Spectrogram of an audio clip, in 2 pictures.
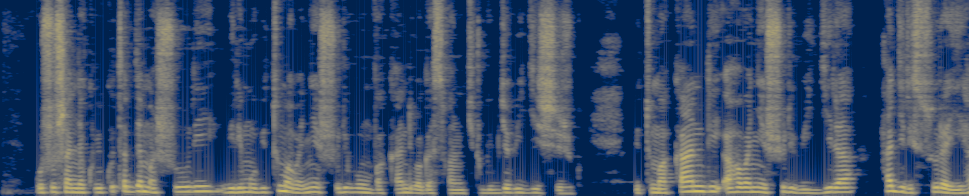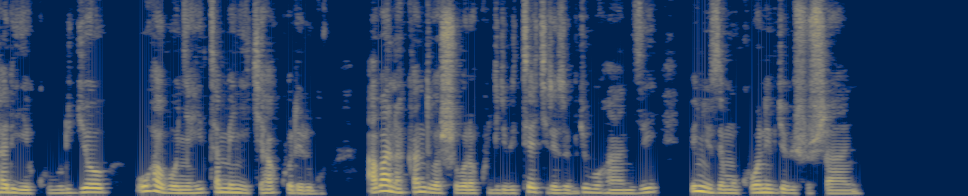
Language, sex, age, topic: Kinyarwanda, female, 25-35, education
